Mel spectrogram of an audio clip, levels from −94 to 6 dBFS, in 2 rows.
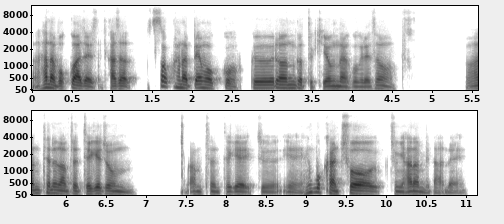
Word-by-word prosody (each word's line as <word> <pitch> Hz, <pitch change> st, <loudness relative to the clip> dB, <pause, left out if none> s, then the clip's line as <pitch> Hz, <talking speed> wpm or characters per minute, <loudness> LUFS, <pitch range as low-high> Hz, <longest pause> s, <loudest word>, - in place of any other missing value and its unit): "1 -, -, +3 dB
먹고 -, -, +3 dB
하자." -, -, +7 dB
그래서 -, -, -4 dB
가서 -, -, +1 dB, 0.2 s
쏙 175 Hz, -5 st, -3 dB
1 140 Hz, -, +3 dB
빼 135 Hz, -, +4 dB
먹고 120 Hz, -4 st, -1 dB
그런 125 Hz, +1 st, +3 dB
것도 -, -, -4 dB
기억나고 95 Hz, -3 st, -2 dB
그래서 85 Hz, +2 st, -5 dB, 0.9 s
저한테는 115 Hz, +4 st, -3 dB
아무튼 105 Hz, 0 st, -1 dB
되게 100 Hz, +3 st, +2 dB
좀 95 Hz, -8 st, -3 dB, 0.7 s
아무튼 90 Hz, -1 st, -8 dB
되게 90 Hz, -1 st, -1 dB
그 80 Hz, -3 st, -8 dB
예 75 Hz, -4 st, -9 dB
행복한 155 Hz, +2 st, 0 dB
추억 105 Hz, -5 st, +5 dB
중에 85 Hz, -, -6 dB
1 95 Hz, +3 st, +1 dB
입니다. 75 Hz, -7 st, -9 dB
네. 70 Hz, +2 st, -13 dB
100 Hz, 280 characters per minute, -24 LUFS, 85-125 Hz, 0.9 s, 하자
